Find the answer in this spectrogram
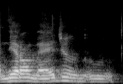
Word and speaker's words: Neuralmed: Sim, então é Neuralmed, a pronúncia, mas tá valendo.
